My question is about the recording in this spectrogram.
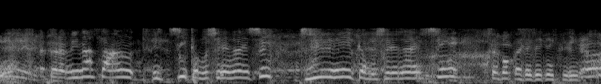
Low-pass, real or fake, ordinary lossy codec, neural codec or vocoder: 5.4 kHz; fake; none; codec, 24 kHz, 3 kbps, HILCodec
